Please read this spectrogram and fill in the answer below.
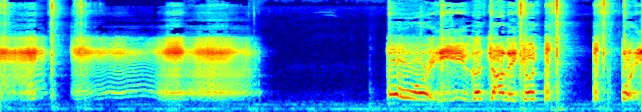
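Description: Gemmy Animated Fart Guy novelty toy playing its recorded voice and sound effects through its small built-in speaker. It sounds in two stretches, with a pause of about a second in the middle.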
